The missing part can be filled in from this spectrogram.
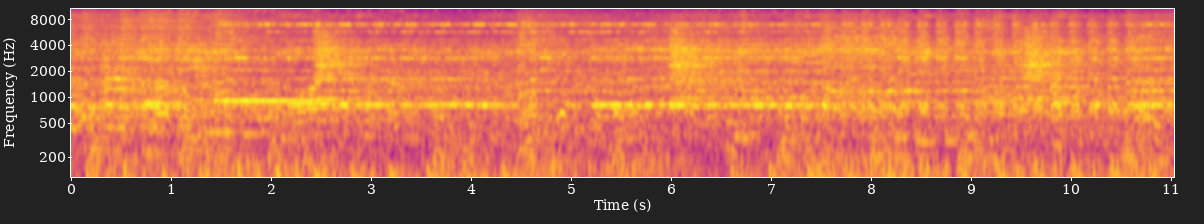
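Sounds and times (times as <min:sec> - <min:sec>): drums and cymbals beating: 0:00.0 - 0:11.0
high horn-like notes: 0:00.0 - 0:11.0
noisy crowd: 0:00.0 - 0:11.0.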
